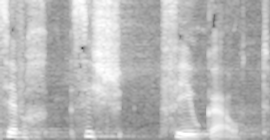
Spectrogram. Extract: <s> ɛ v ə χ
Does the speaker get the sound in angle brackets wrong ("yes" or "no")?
no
